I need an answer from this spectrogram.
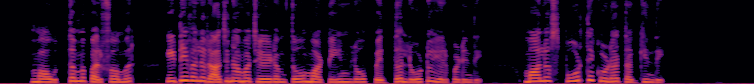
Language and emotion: Telugu, sad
